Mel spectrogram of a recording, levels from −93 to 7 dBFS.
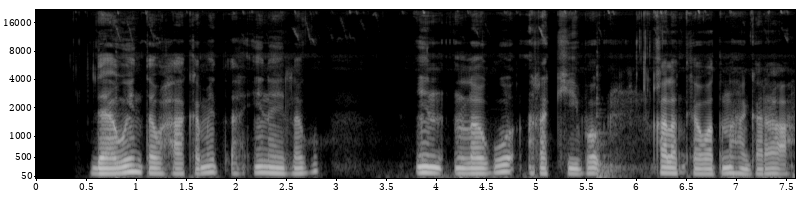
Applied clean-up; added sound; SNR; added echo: neural mask model DeepFilterNet 3.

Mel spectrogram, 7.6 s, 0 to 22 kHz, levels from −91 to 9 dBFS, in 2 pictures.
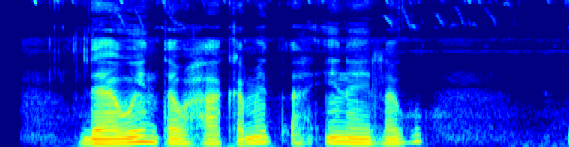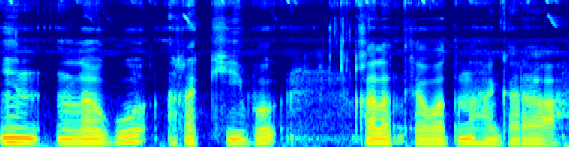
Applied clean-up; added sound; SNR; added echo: none; none; none; none.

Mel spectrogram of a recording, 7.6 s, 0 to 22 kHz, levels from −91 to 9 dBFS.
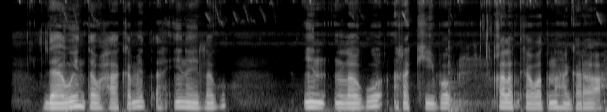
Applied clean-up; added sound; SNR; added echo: none; Bowed string instrument; 19 dB; none.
